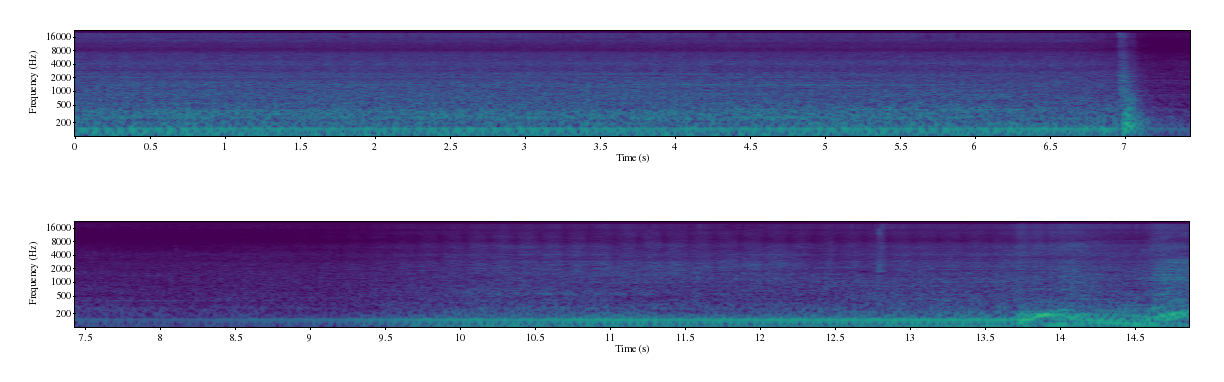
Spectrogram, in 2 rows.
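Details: Duramax LMM diesel V8 idling then briefly revved: slightly uneven, chugging beat; suspected misfire on cylinder 7 with excessive crankcase blowby, not confirmed.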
